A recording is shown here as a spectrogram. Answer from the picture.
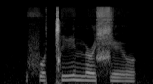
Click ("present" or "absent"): present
